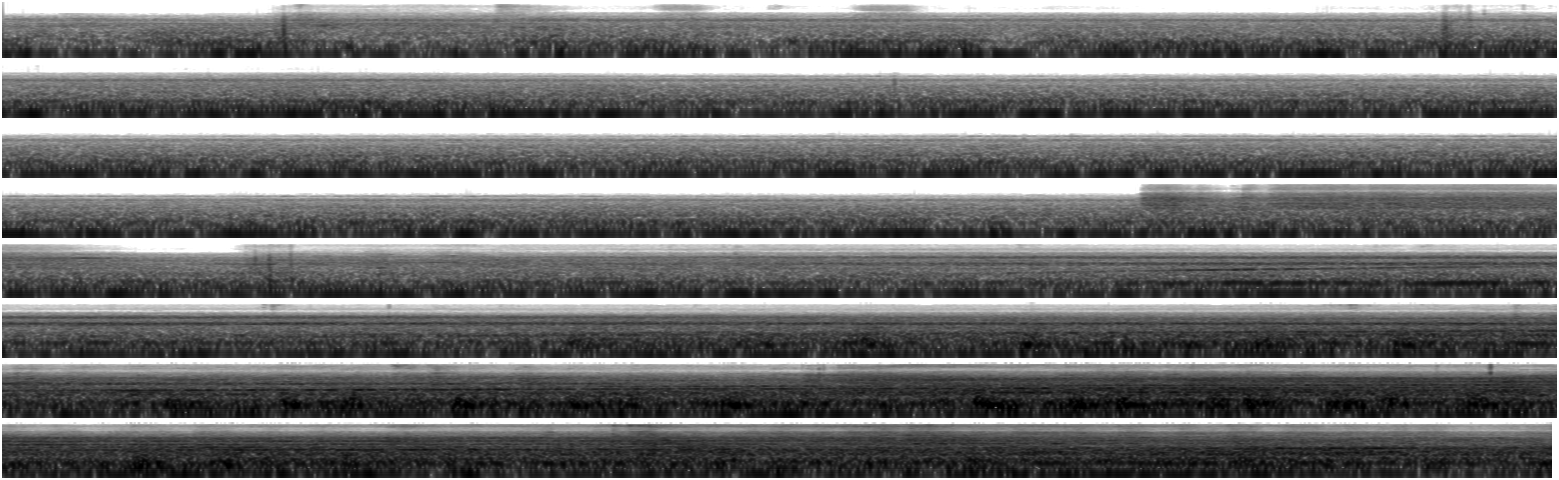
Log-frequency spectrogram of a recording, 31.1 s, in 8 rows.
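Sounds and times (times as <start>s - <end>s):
electric train motors whining: 16.1s - 31.0s.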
